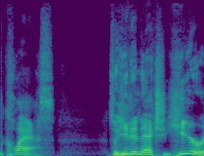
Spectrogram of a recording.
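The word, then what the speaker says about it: Claise: class it was it's spelled c-l-a-i-s-e he actually sent me an email the night that we recorded I got home and he's like no it's my name class so he didn't actually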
